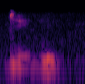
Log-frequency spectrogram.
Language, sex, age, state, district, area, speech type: Sindhi, male, 30-45, Madhya Pradesh, Katni, urban, conversation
